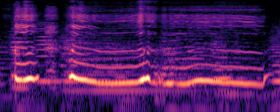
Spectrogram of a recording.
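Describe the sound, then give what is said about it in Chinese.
A performer voices a girl crying sadly: a wavering, moaning wail with a few sobbing swells that sags in pitch and carries on without a break. “海蒂听了这句话，竟然忍不住难过的哭了起来，泪水流在她的脸颊”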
